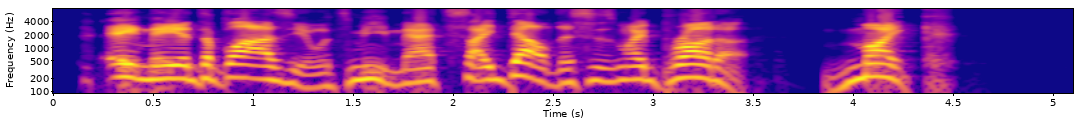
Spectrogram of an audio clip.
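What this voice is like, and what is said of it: Imitates another person's voice. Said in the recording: “my Sydal brothers impersonation”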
